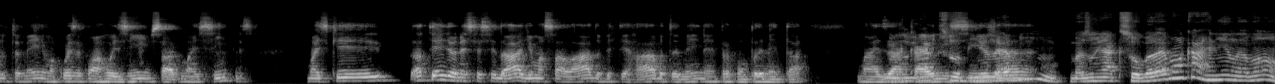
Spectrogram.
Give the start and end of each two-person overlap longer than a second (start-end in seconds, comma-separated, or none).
8.8-10.4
